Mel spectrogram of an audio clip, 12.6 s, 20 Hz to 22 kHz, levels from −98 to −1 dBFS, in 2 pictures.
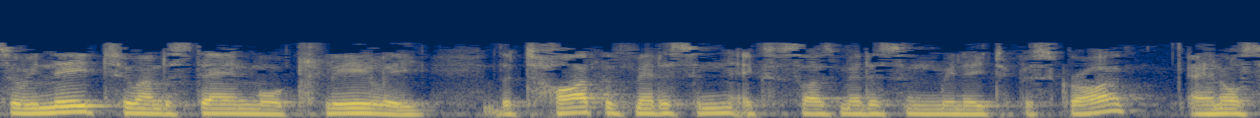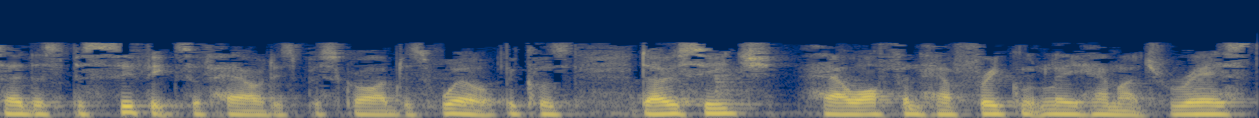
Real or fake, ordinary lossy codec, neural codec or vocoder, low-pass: real; MP3, 24 kbps; none; 7.2 kHz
